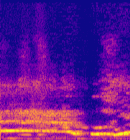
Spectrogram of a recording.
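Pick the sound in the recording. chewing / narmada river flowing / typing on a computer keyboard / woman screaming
woman screaming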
